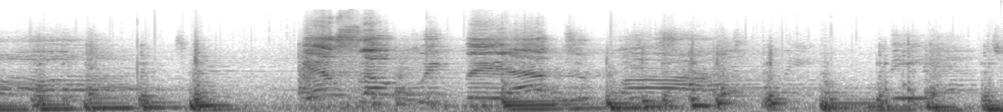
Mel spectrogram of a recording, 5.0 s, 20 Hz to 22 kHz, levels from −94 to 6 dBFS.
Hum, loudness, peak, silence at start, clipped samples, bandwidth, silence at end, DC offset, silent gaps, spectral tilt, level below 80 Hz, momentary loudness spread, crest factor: none; -26 LUFS; -10 dBFS; 0 s; under 0.1%; 13.5 kHz; 0 s; under 0.1%; none; -5.5 dB/octave; -40 dBFS; 6 LU; 16 dB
